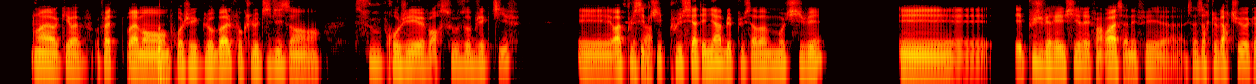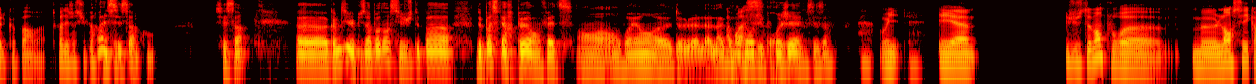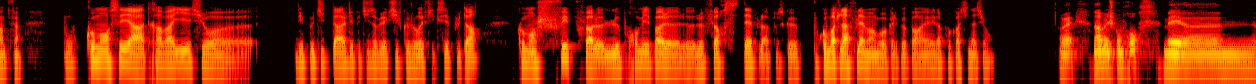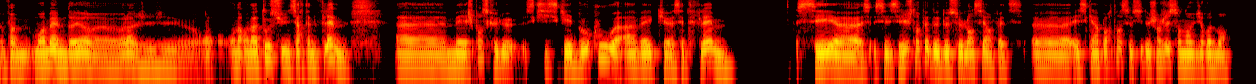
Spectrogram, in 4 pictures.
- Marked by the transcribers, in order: tapping; drawn out: "et"; chuckle; in English: "first step"; drawn out: "hem"
- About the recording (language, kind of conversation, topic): French, advice, Pourquoi ai-je tendance à procrastiner avant d’accomplir des tâches importantes ?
